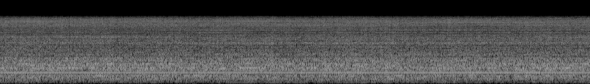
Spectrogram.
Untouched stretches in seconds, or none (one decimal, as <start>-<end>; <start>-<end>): 0.0-5.9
